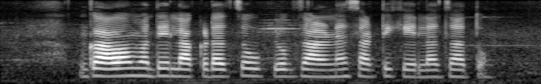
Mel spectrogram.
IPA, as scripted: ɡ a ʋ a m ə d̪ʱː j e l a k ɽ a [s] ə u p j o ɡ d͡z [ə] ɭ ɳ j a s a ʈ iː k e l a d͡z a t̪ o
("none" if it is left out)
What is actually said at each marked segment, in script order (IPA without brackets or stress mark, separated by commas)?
t͡s, a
